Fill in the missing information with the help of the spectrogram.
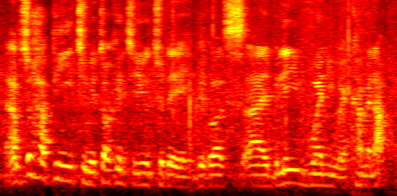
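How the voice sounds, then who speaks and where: A male radio host leads an interview in an encouraging way, backing his guest with soft mm-hmms. His voice sits at an ordinary male pitch. He sounds set back from the mic, with clear studio noise around him. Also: expressive, fast, far from the mic.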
